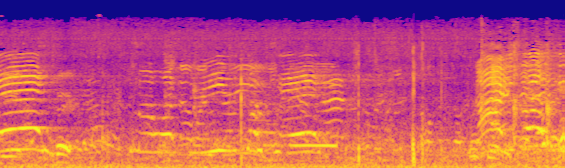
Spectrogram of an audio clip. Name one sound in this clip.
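Young women shout and cheer from a distance outdoors.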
